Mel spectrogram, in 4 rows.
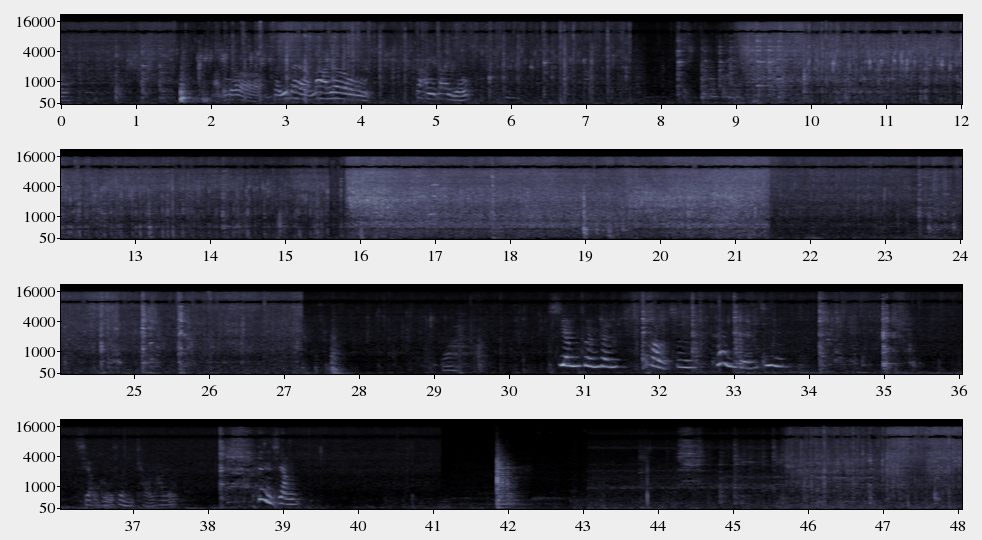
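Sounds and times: pork sizzling in oil: 0.0 - 41.2, 43.2 - 48.0
spatula stirring and scraping wok: 0.2 - 4.7, 5.6 - 16.1, 23.0 - 27.3, 31.4 - 35.8, 38.2 - 39.1, 44.2 - 48.0.

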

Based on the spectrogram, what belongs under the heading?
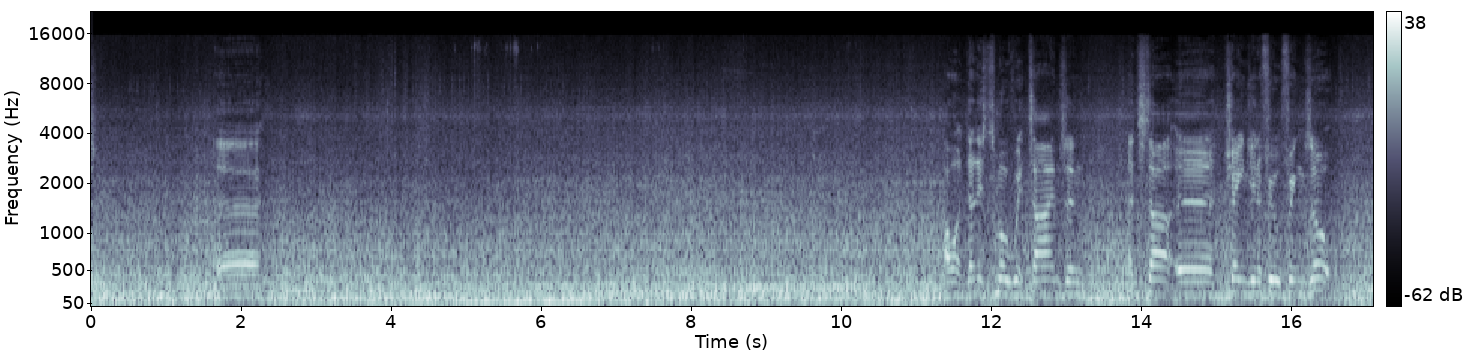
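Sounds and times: car cabin road drone: 0.0 - 17.0.

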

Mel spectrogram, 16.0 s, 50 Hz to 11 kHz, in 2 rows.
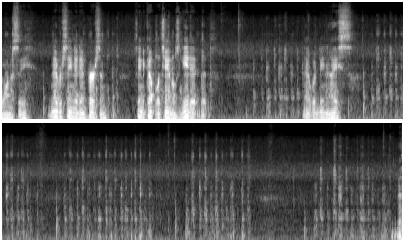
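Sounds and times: coin scraping scratch card: 5.0 - 6.2, 7.3 - 13.0, 14.2 - 16.0.

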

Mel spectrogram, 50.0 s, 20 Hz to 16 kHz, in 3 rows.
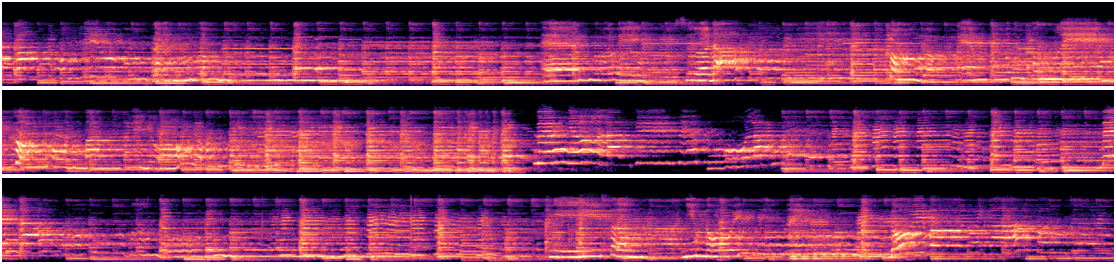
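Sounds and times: music from vinyl record: 0.0 - 24.9, 28.4 - 50.0.

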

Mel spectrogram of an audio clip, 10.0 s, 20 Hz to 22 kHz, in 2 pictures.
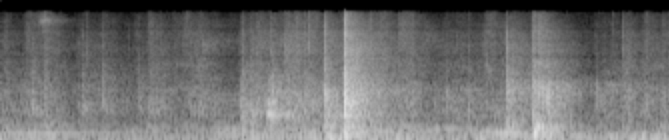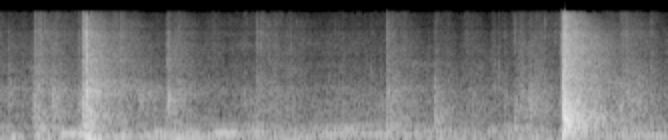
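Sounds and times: gloves and shin guards tapping: 0.0 - 7.2, 7.8 - 10.0.

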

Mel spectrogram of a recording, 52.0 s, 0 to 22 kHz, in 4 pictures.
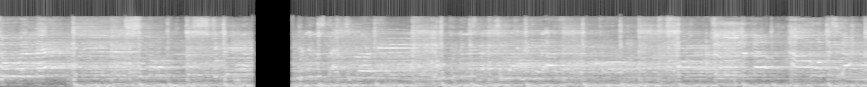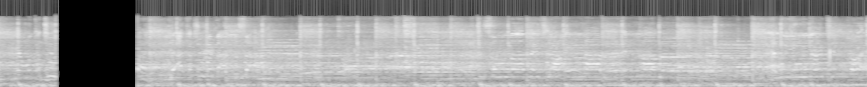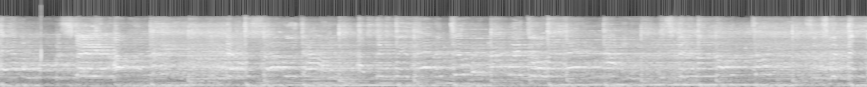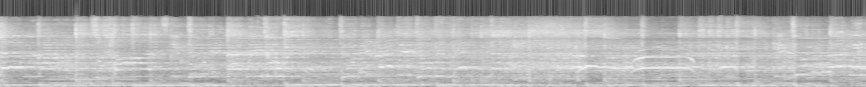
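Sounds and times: guitar: 0.0 - 3.8, 4.4 - 13.9, 15.1 - 52.0
live pop music: 0.0 - 3.8, 4.4 - 13.9, 15.1 - 52.0
woman singing: 0.0 - 3.8, 4.4 - 13.9, 15.1 - 52.0
heavy bass: 4.4 - 13.9, 15.1 - 27.0, 27.8 - 52.0.

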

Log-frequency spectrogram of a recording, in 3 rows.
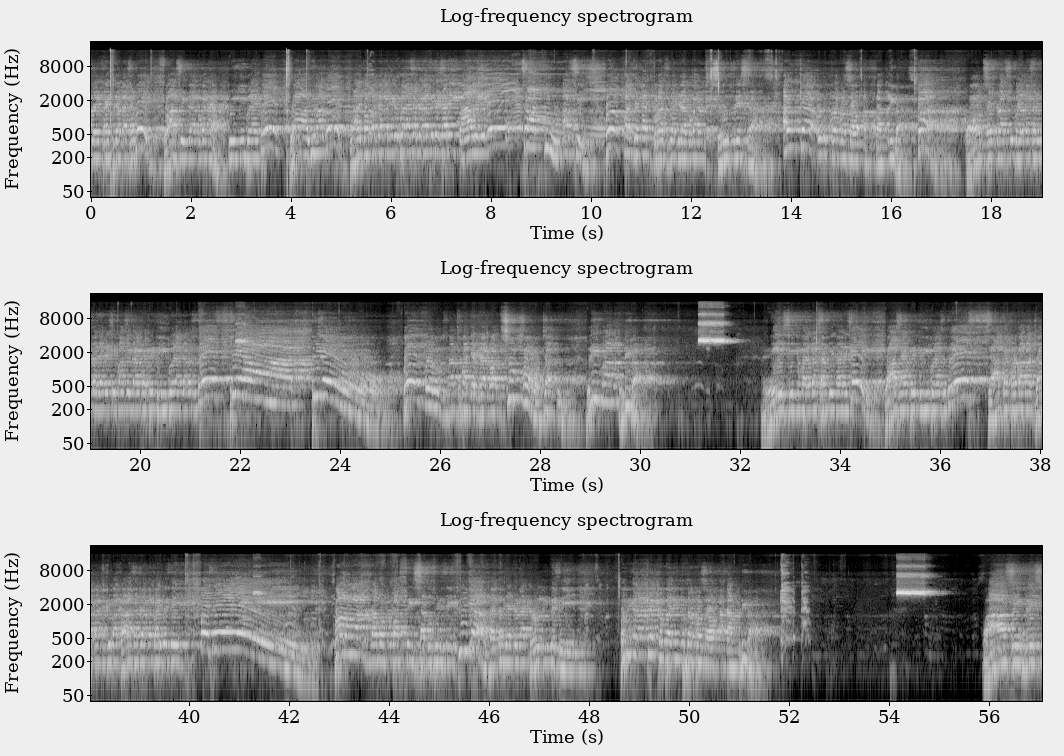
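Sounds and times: referee's whistle blast: 21.8 - 22.3, 31.1 - 32.3, 41.2 - 41.7, 54.1 - 55.3.

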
